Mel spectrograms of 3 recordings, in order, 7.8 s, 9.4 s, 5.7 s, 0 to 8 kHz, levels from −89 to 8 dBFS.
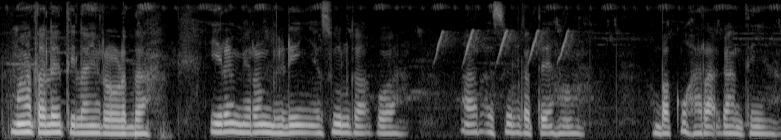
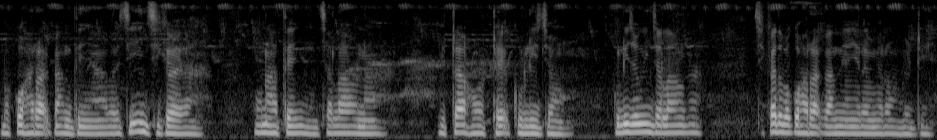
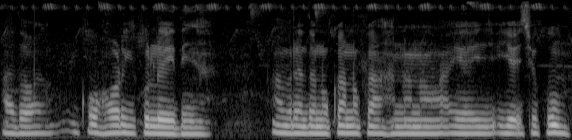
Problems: constant background noise, low volume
